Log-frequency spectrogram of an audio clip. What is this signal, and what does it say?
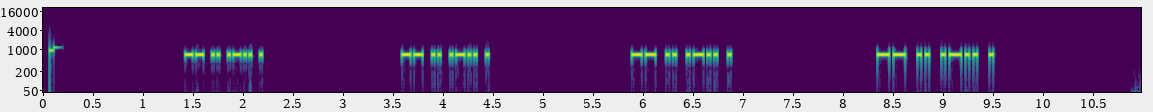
Morse code, heard as a keyed tone, about 37 wpm, 700 Hz. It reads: MILE MILE MILE MILE
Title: Speed-Racing Top 500 Words 30wpm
